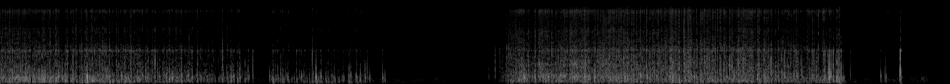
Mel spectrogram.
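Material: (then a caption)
Metal mesh. A pink plastic brush with white bristles scratches over the hollow metal mesh grille of a small pink mini microphone. It makes dense, crackly bristle scraping in two long bursts separated by about a second of near silence. A few short, sharp brushes follow at the end.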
